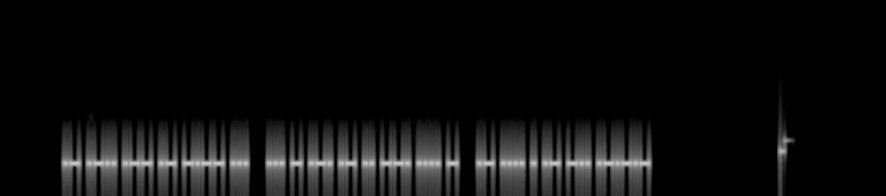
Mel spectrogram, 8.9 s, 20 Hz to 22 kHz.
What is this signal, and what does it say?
Morse code, heard as a keyed tone, about 40 wpm, 700 Hz. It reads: ALWAYS STRAIGHT AHEAD.
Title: Sentences from Top 1100 Words 40wpm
